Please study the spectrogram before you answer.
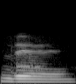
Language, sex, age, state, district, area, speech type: Maithili, male, 18-30, Bihar, Madhubani, rural, conversation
